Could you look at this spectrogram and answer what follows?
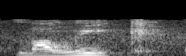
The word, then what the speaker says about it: Malik: And the man invited to give the dedication speech was a man by the name of Charles Malik. Some pronounce it Malik, M-A-L-I-K.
